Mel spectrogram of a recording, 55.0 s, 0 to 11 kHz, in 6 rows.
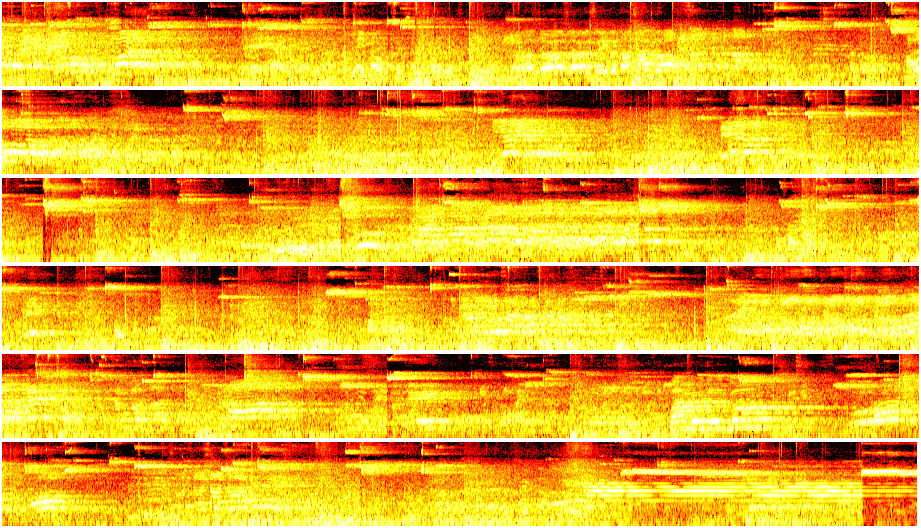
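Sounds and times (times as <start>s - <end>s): players calling: 0.0s - 55.0s
basketball bouncing on hardwood: 15.2s - 16.1s, 19.3s - 20.3s, 29.1s - 31.4s
electronic buzzer: 51.6s - 55.0s.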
